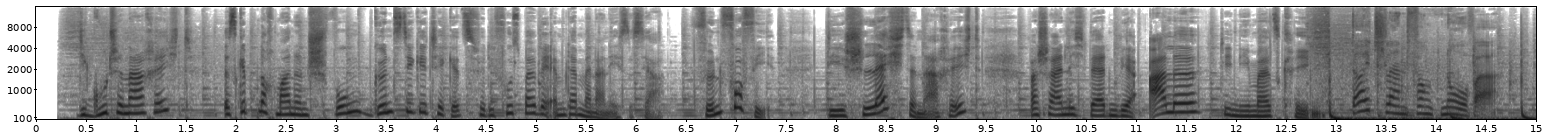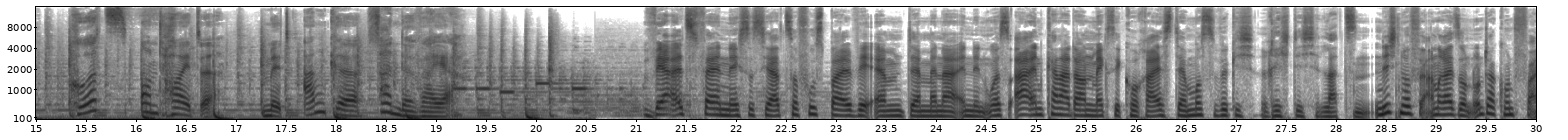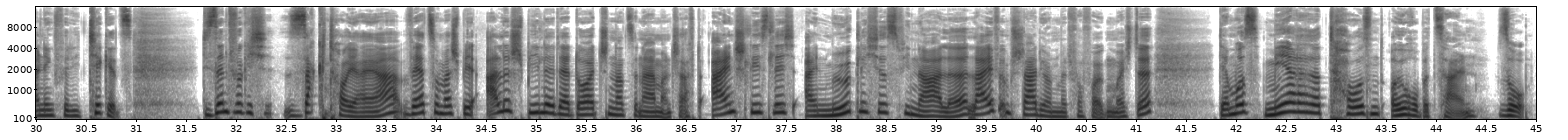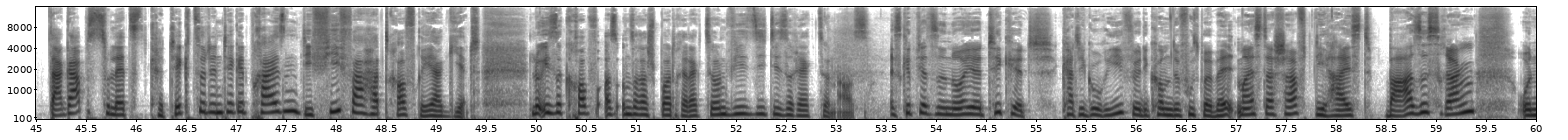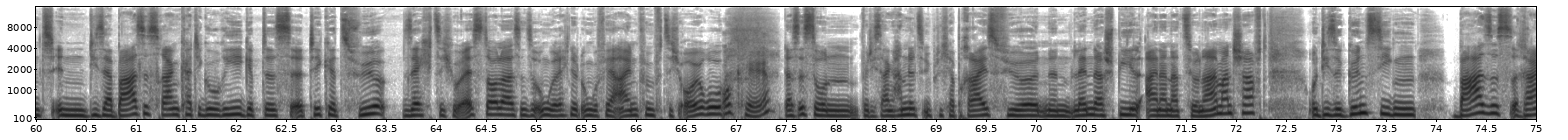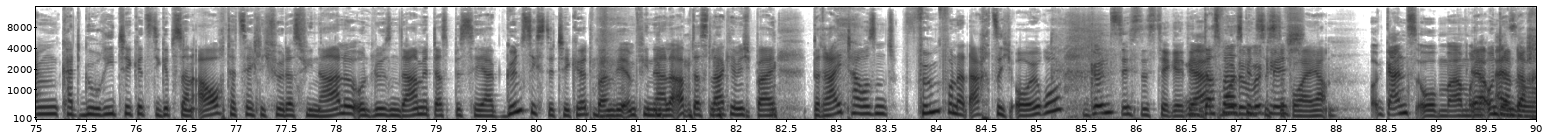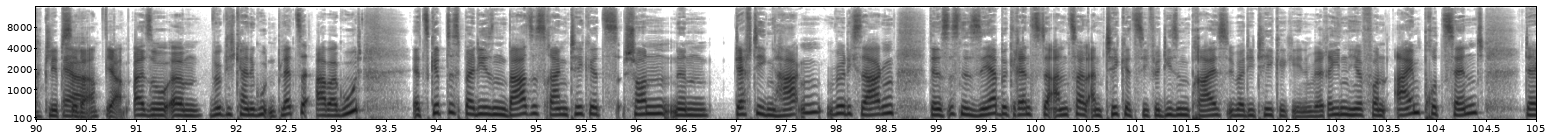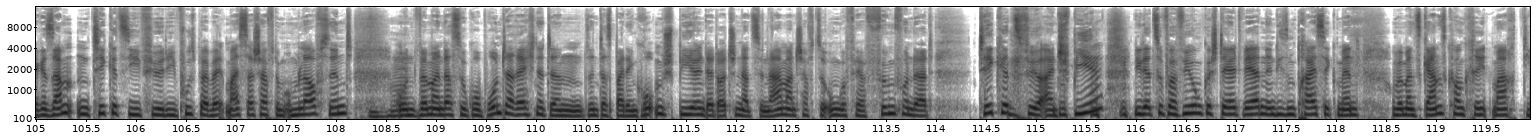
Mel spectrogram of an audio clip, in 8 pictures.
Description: In dieser Folge mit:
Moderation:
Gesprächspartnerin:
